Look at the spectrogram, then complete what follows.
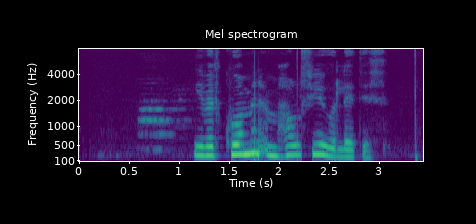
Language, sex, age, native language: Icelandic, female, 40-49, Icelandic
